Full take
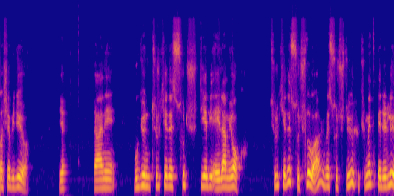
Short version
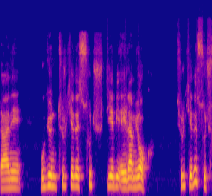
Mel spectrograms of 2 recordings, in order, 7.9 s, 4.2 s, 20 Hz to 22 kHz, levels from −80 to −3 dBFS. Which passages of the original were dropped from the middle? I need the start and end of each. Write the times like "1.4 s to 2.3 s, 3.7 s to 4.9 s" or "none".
none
